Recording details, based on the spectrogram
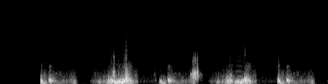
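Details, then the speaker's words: Pediatric auscultation teaching example of mitral stenosis, described as seen in older children with advanced rheumatic disease: low-pitched cycles with a presystolic rumble, first sound, then second sound closely followed by a mitral opening snap, with mid-diastolic rumble. "Pero bueno, en algunos casos en niños más mayores que tengamos esto, pues cuando oigamos el tatá que sepamos que estamos oyendo el sastido de apertura nitral."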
